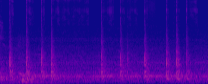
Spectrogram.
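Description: Faint, irregular taps and light scratches of a stylus writing on a digital whiteboard screen.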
